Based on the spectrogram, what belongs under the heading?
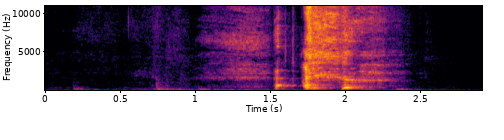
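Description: Quick in-breaths followed by a sharp, explosive burst with a short trailing blow; a sneeze.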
